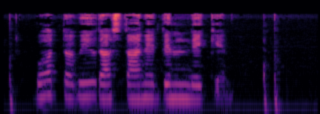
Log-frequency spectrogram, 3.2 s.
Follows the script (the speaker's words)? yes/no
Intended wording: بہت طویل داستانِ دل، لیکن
yes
